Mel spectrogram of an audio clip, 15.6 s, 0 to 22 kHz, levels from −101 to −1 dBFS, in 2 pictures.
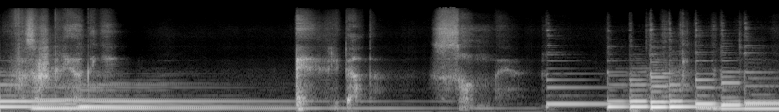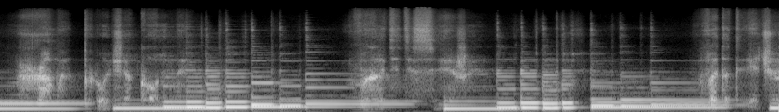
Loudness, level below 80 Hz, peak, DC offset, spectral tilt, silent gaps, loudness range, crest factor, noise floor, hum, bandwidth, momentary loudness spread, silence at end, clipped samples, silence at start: -21 LUFS; -60 dBFS; -4 dBFS; under 0.1%; -7.5 dB/octave; none; 13 LU; 16 dB; -53 dBFS; none; 13.5 kHz; 17 LU; 0 s; under 0.1%; 0 s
